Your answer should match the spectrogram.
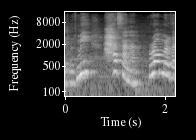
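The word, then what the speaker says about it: حسنًا: It's Hassanan, Hassanan. Try to say it with me, Hassanan.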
